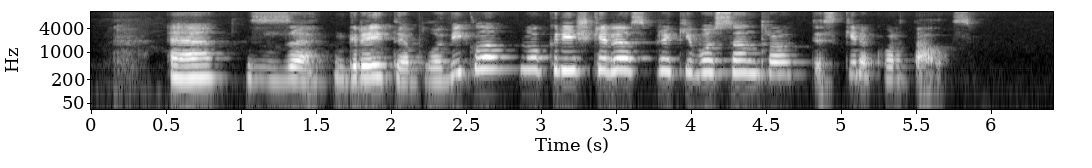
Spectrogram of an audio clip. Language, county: Lithuanian, Kaunas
